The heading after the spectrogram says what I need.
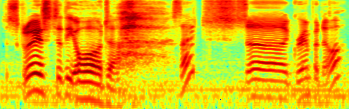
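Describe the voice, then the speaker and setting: A man doing live gameplay commentary, thinking out loud and often repeating and drawing out his phrases as he muses to himself. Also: fairly high pitch, big pitch swings, moderate pace, a little hiss or hum. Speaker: video game streamer.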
